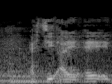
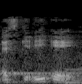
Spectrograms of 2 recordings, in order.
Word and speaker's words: SGIE: Ketika Anda membuat sebuah singkatan yang nanti akan ke bahasa Inggris, Anda harusnya ketika menyingkat pun ada pronunciation berbahasa Inggris. SGIA itu harusnya Anda katakan seperti itu, bukan SGIE.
